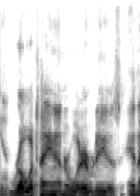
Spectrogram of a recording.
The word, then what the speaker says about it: Roatan: Rogabatan or Roatan. Rowatan or whatever it is.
